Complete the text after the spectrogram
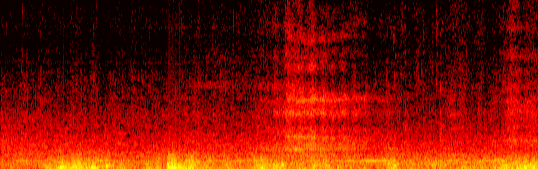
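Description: A storm rumbles and roars steadily, with a thin, sustained whistle of wind through every crack and brief gusty swells rising over the dense low noise. No voices are present.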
